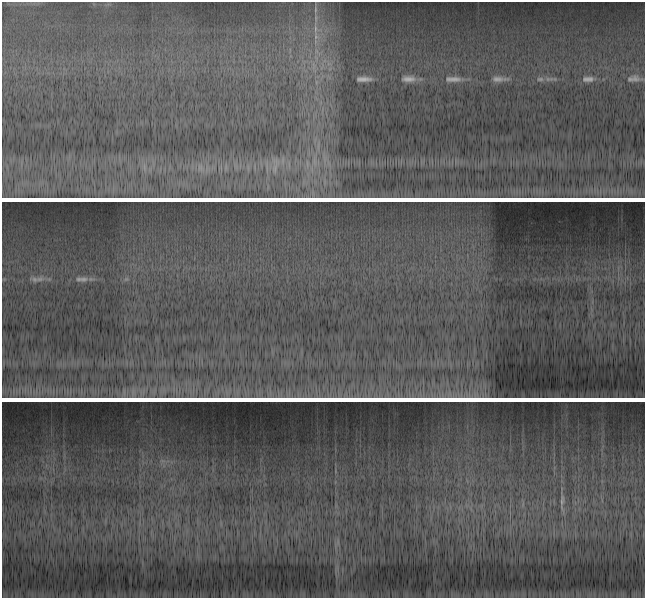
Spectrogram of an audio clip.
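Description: Propane-fuelled Nissan forklift engine running as it lifts and carries a heavy load, with its reversing alarm beeping about one and a half times a second for about six seconds. Just past halfway the sound drops suddenly to a quieter, steady engine hum.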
